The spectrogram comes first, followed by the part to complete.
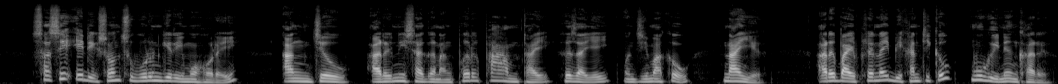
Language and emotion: Bodo, disgusted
